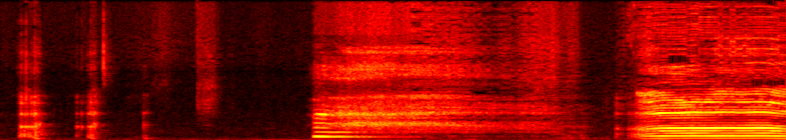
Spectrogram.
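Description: A young woman laughs close to a microphone.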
